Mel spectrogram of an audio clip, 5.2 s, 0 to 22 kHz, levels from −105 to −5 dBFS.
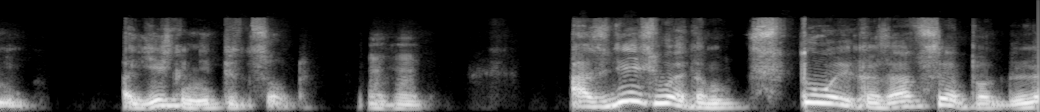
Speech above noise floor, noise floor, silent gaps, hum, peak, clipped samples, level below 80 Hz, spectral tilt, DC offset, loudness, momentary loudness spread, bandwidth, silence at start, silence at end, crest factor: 54 dB; -71 dBFS; none; none; -6 dBFS; under 0.1%; -62 dBFS; -7 dB/octave; under 0.1%; -18 LUFS; 13 LU; 12.5 kHz; 0 s; 0 s; 12 dB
